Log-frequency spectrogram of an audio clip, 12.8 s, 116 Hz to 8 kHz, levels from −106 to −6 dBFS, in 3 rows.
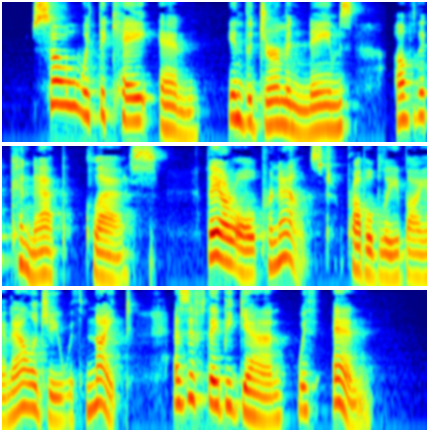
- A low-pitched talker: No, high, 205 Hz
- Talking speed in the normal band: No, slow, 125 wpm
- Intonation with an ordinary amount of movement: No, wide, 7.0 semitones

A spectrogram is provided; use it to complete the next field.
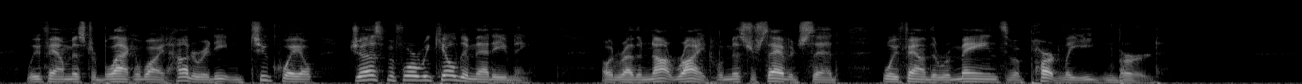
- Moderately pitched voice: No, low, 120 Hz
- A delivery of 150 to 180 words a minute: Yes, average, 170 wpm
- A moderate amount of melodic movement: Yes, average, 3.6 semitones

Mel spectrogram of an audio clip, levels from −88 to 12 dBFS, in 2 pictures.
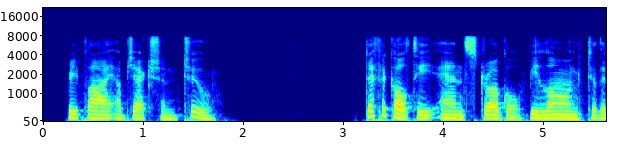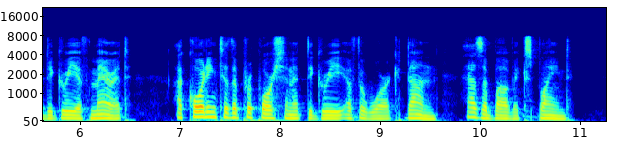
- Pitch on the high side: No, low, 125 Hz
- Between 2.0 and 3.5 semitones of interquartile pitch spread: Yes, narrow, 2.5 semitones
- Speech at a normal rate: No, slow, 130 wpm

